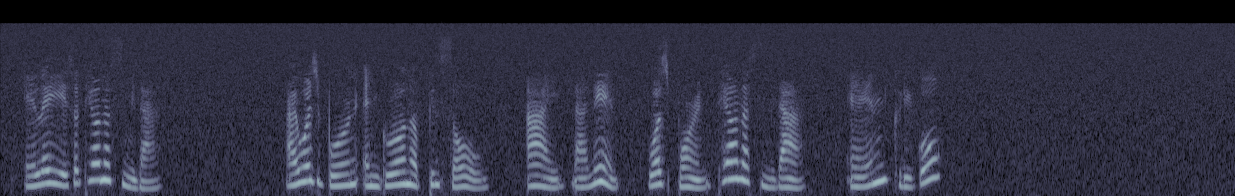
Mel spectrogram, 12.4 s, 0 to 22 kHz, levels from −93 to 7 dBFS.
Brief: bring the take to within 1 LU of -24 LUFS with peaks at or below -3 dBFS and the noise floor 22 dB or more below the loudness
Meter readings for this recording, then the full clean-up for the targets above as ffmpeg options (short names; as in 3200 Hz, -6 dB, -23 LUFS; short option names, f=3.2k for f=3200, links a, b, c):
noise floor -51 dBFS; noise floor target -54 dBFS; loudness -31.5 LUFS; peak -15.0 dBFS; loudness target -24.0 LUFS
-> -af "afftdn=nr=6:nf=-51"
-af "volume=7.5dB"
